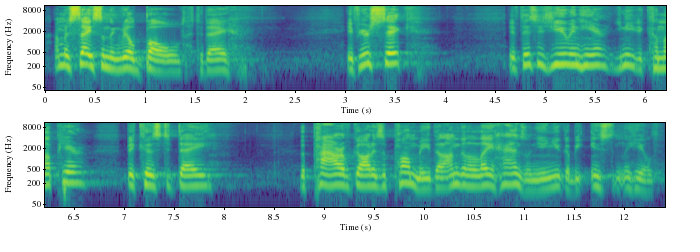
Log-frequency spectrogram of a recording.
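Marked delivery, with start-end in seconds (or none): none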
